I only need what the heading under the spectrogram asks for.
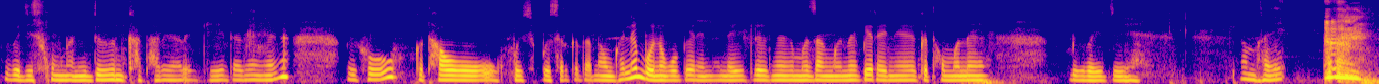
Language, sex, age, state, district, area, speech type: Bodo, female, 60+, Assam, Kokrajhar, urban, spontaneous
